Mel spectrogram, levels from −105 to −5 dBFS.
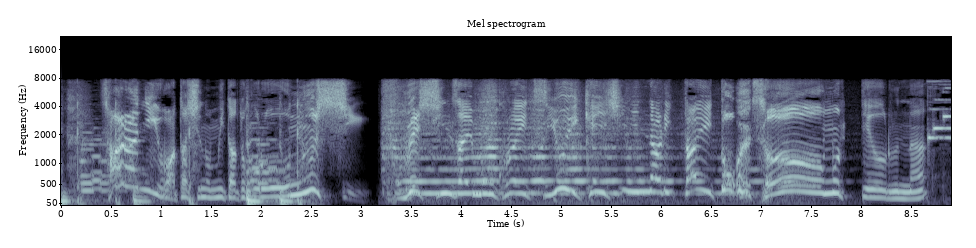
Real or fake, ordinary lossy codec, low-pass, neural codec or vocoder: real; none; none; none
